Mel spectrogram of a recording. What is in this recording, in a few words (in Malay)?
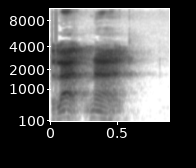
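"melaknat", Malay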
